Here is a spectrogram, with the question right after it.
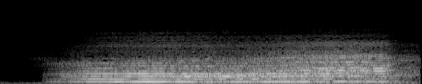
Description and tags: creepy moan
whispers
Recorded with AV Voice Changer Software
